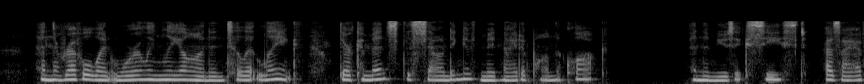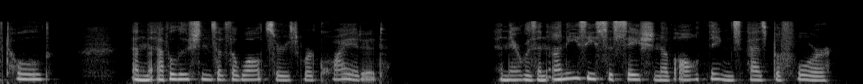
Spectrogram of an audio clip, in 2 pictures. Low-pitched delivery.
No: high, 215 Hz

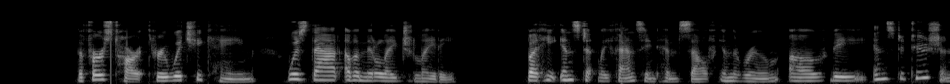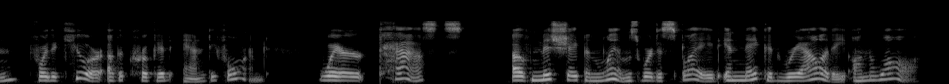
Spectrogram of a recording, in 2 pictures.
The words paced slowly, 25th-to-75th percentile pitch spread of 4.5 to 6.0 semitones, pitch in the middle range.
No: average, 150 wpm; average, 5.2 semitones; medium, 180 Hz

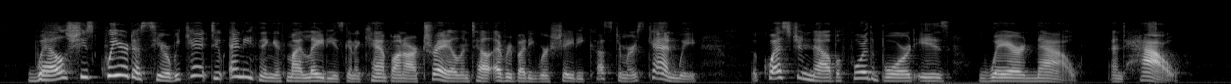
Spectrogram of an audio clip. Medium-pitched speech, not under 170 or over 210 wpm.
Yes: medium, 165 Hz; average, 185 wpm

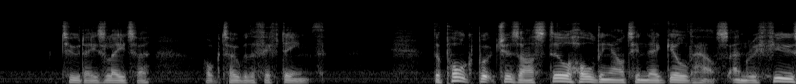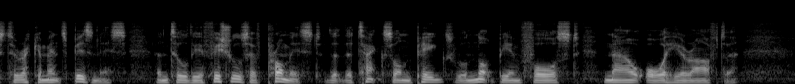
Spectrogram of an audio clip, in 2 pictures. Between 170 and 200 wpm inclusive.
No: average, 145 wpm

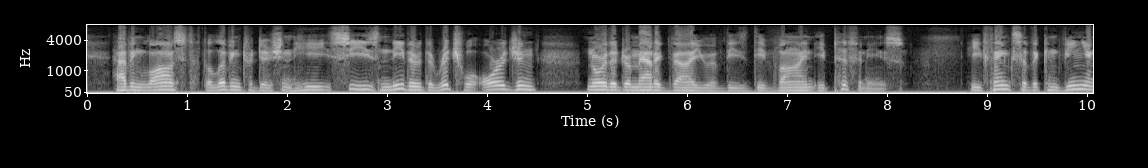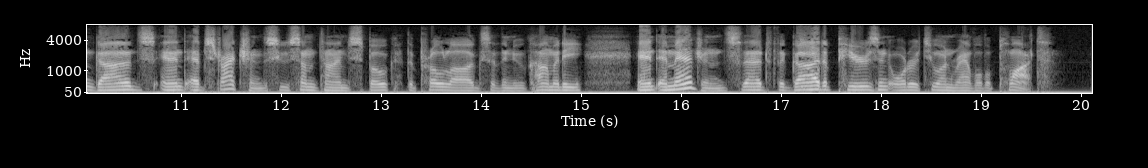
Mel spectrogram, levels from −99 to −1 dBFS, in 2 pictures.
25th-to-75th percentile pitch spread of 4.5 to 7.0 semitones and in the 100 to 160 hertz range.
No: average, 3.4 semitones; medium, 140 Hz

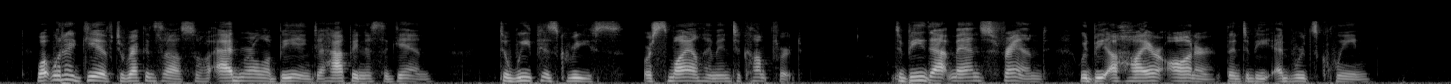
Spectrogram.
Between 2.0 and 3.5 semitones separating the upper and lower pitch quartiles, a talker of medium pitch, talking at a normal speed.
Yes: average, 2.8 semitones; medium, 150 Hz; average, 155 wpm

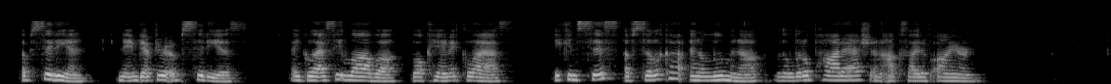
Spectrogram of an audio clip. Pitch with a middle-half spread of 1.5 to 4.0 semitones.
Yes: average, 3.6 semitones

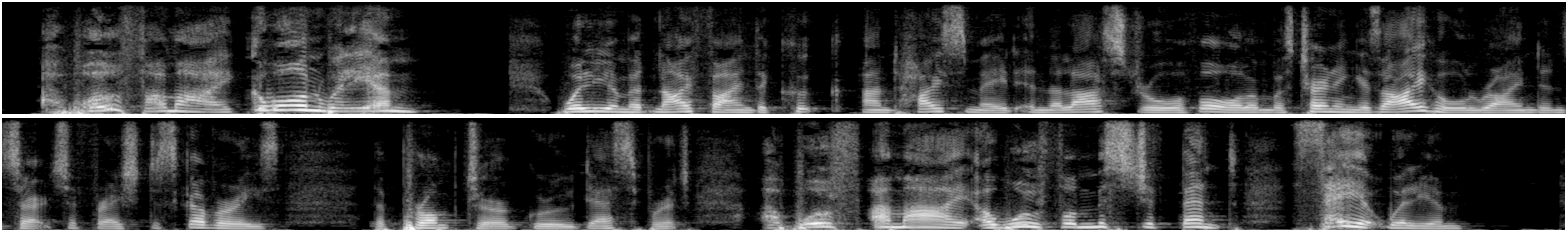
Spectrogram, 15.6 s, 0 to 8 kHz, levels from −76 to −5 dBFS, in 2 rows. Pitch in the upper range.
No: medium, 175 Hz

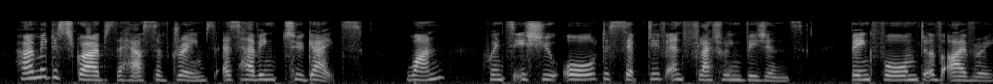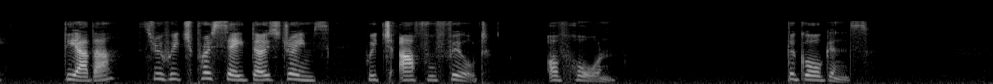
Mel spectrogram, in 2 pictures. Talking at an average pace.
No: slow, 110 wpm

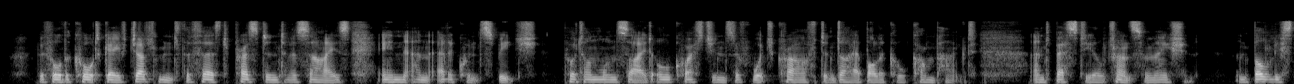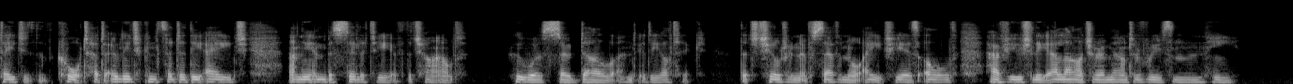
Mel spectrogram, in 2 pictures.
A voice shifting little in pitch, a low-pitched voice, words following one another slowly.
No: narrow, 1.5 semitones; low, 110 Hz; average, 160 wpm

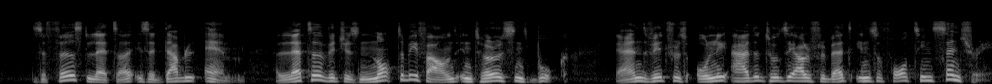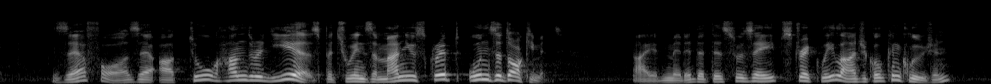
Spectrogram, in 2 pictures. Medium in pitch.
Yes: medium, 150 Hz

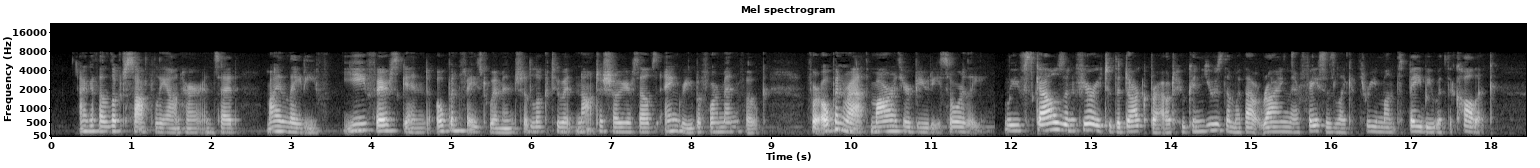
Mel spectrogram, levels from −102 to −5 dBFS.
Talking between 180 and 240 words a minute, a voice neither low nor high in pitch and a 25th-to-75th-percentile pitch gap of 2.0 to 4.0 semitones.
Yes: average, 190 wpm; medium, 170 Hz; average, 3.3 semitones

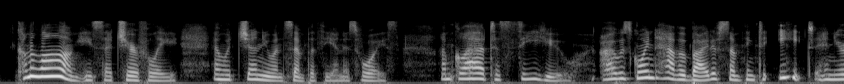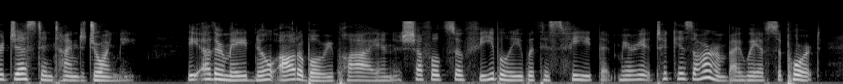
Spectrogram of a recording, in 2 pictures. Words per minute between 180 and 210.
Yes: fast, 205 wpm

